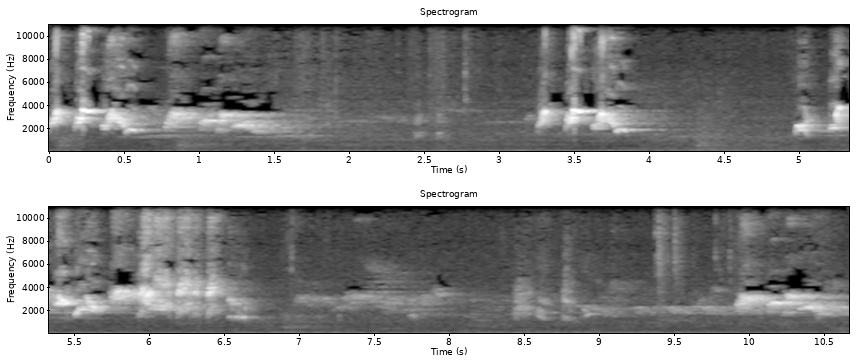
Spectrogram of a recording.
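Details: Northern Vietnamese red-whiskered bulbul song: lively, bubbling warbled phrases of rich whistled notes, delivered in bursts separated by short pauses across the recording, with faint low background hum.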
